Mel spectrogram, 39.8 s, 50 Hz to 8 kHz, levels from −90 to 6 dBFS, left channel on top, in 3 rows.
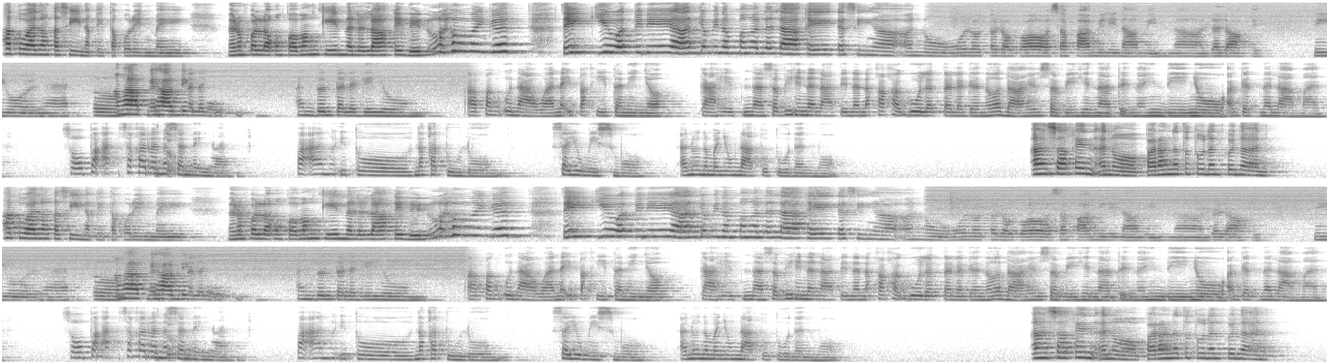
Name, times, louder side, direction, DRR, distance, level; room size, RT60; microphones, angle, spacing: voice 1, 0.0-12.6 13.1-13.8 14.4-15.0 15.3-15.5 15.8-15.9 28.3-28.4 36.8-39.2, left 4 dB, 45° left, 10 dB, 0.9 m, -29 dB
sound 1, 9.2-17.9, right 5 dB, 60° right, 3.8 m, -46 dB
voice 2, 13.5-14.4 14.7-15.3 16.2-17.5 17.9-19.9 20.2-26.5 27.1-28.8 29.4-31.5 32.0-32.9 33.3-34.9, left 2 dB, 15° left, 9 dB, 0.6 m, -36 dB
12.0 x 5.1 x 6.1 m, 0.66 s
head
